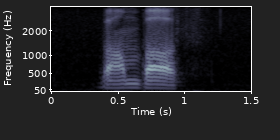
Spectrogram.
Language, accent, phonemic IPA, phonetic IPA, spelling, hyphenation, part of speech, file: Armenian, Eastern Armenian, /bɑmˈbɑs/, [bɑmbɑ́s], բամբաս, բամ‧բաս, noun, Hy-բամբաս.ogg
- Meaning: gossip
